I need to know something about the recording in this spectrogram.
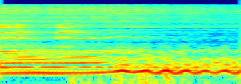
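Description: Live electric blues-rock band (guitar, bass and drums) holding a sustained final chord at a song's end. From about a second in, the low note wavers evenly in pitch.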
